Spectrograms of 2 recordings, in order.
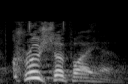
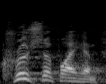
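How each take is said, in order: First: Preacher voicing the crowd's louder demand; crowd shout. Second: Crucify him, said firmly at normal volume; the crowd's demand, held back a little; preacher voicing the crowd, restrained; crowd cry. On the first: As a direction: push it out like the baying crowd. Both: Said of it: "For they cried".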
